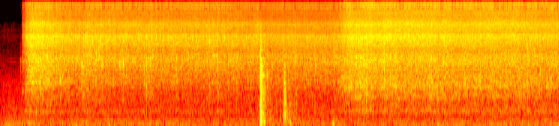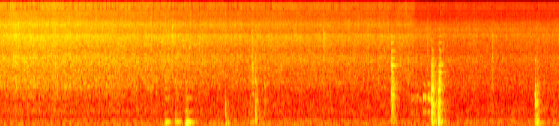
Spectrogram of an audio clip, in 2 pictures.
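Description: Onion frying in vegetable cooking oil for pork fried rice gives a steady, bright sizzle that starts suddenly and continues throughout, with a few spatula clacks and stirs and no talk.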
